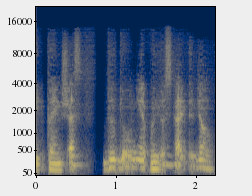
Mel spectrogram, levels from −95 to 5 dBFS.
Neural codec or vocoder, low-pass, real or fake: codec, 44.1 kHz, 0.9 kbps, DAC; 14.4 kHz; fake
